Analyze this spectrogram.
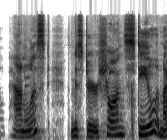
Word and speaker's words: Steil: Shawn Steil. Am I pronouncing it correctly? Steil.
